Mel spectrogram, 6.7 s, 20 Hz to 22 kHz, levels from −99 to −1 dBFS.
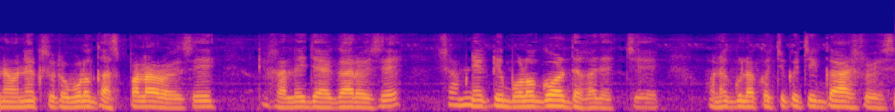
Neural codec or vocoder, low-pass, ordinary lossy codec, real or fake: none; 7.2 kHz; AAC, 32 kbps; real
